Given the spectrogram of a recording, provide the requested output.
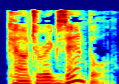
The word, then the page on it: counterexample: British English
